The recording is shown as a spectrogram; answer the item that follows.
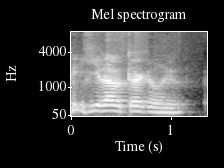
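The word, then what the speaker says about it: Hedo Türkoğlu: How do you say it? – Hito Turkoglu.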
